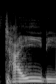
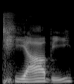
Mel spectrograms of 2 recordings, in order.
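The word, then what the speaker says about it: Taibbi: matab and even though Matt taibi said it's TBI not tiabi and even though Malcolm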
